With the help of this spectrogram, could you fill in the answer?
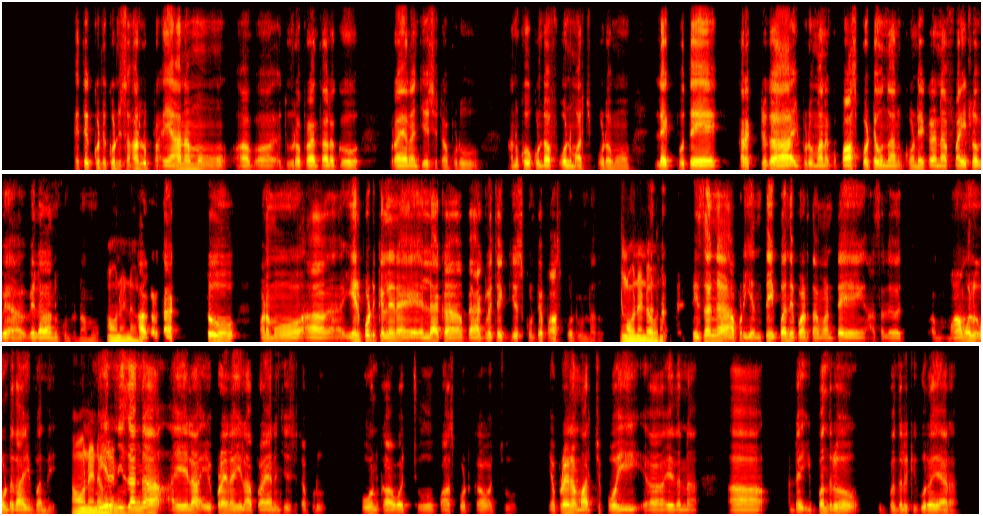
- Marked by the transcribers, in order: in English: "కరెక్ట్‌గా"; in English: "ఫ్లైట్‌లో"; in English: "బ్యాగ్‌లో చెక్"; in English: "పాస్‌పోర్ట్"; chuckle; in English: "పాస్‌పోర్ట్"
- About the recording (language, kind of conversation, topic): Telugu, podcast, పాస్‌పోర్టు లేదా ఫోన్ కోల్పోవడం వల్ల మీ ప్రయాణం ఎలా మారింది?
